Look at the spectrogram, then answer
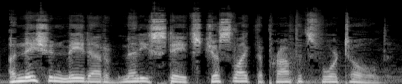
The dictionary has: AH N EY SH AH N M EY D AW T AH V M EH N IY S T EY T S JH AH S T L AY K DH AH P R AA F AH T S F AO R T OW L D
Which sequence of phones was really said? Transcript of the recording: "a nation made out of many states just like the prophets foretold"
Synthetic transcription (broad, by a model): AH N EY SH AH N M EY D AW T AH V M EH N IY S T EY T S JH AH S T L AY K DH AH P R AA F AH T S F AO R T OW L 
